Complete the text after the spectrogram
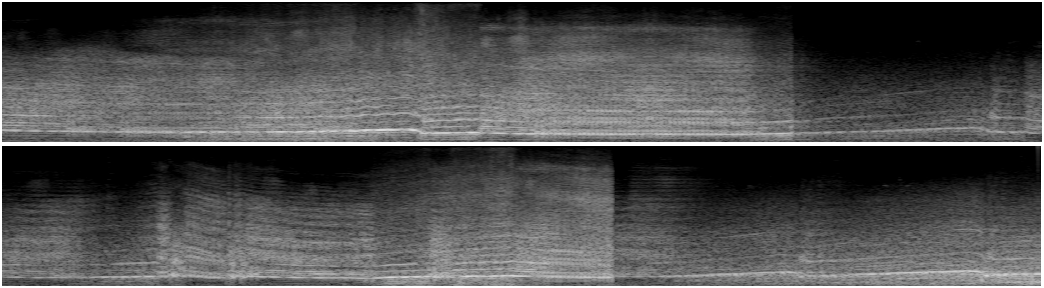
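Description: A race car engine roars loudly, its pitch rising and dropping as it shifts gears.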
